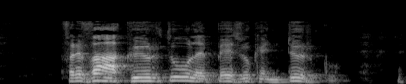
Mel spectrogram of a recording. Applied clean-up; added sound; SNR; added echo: none; none; none; none.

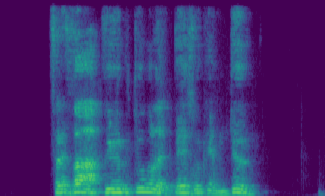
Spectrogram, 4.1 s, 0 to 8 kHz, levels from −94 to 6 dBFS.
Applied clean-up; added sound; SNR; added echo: neural mask model DeepFilterNet 3.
